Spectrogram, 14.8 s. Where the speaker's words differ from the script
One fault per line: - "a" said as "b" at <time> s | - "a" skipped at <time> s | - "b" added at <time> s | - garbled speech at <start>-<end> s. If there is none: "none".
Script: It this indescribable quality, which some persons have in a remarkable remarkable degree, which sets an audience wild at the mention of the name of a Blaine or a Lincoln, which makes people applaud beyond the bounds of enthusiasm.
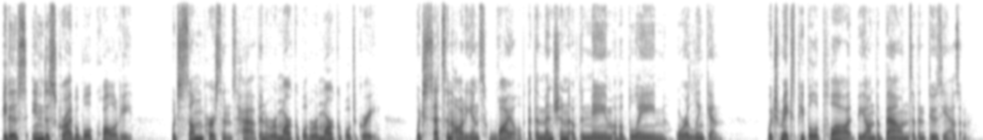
none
